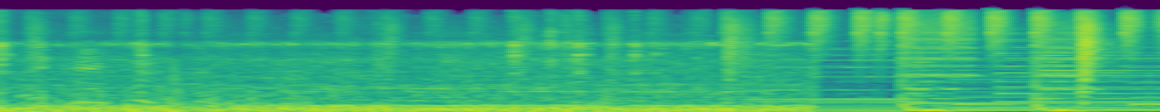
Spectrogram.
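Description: Open-sided jeep driving on a rough dirt track: a loud, dense engine-and-road rumble with wind noise on the microphone. About three seconds in it cuts off abruptly and background music takes over.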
